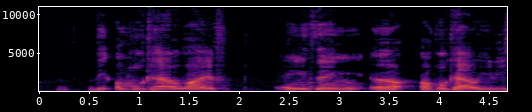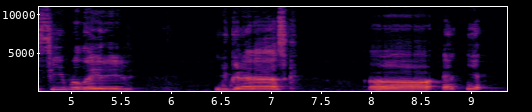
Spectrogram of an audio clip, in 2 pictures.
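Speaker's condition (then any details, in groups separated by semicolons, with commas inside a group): Cerebral palsy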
